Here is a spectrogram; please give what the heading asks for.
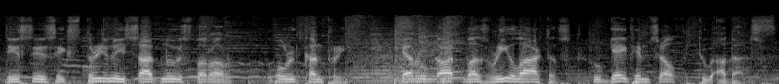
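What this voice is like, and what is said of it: Put-on Czech-style foreign accent. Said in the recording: “Really good accent.”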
